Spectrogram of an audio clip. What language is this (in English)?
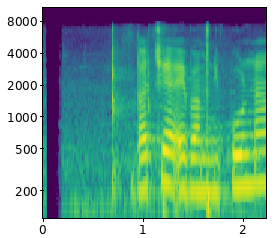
Nepali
